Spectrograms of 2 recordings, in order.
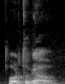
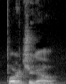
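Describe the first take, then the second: First: Said in the usual way. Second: "Portugal" as POR-chuh-gul; English pronunciation. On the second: Shown as a demonstration. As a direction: say "Portugal" in English, stress on the first syllable. ("Portugal" em inglês, tônica no início) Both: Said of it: "o que seria inglês".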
